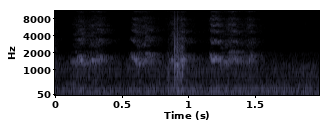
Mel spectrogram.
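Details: Indoor cockatiels during an attempt to mate give a few short squeaky notes, then a sharper squawk and two more chirps, within two seconds.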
